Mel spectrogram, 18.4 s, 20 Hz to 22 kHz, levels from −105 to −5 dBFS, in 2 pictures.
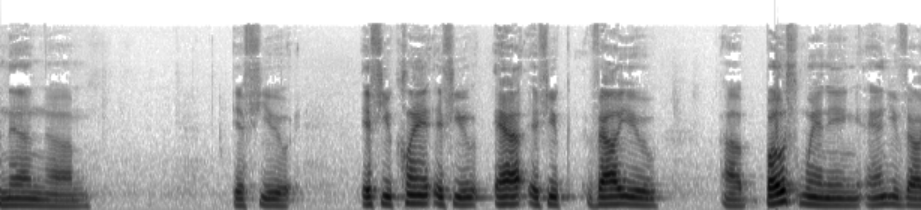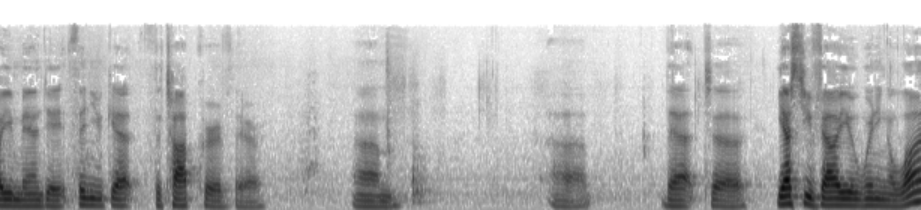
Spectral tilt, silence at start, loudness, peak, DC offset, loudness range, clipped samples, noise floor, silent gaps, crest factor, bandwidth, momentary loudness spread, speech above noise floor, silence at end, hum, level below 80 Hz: -7.5 dB/octave; 0 s; -19 LUFS; 0 dBFS; under 0.1%; 20 LU; under 0.1%; -61 dBFS; none; 20 dB; 13.5 kHz; 19 LU; 42 dB; 0 s; none; -64 dBFS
